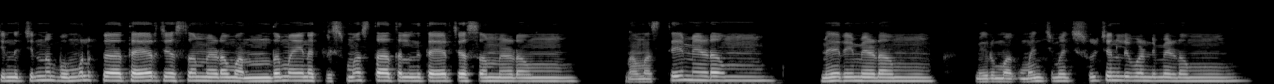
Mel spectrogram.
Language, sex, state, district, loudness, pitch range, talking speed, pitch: Telugu, male, Andhra Pradesh, Chittoor, -22 LUFS, 160-180 Hz, 120 wpm, 165 Hz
